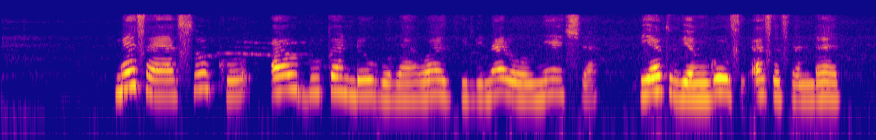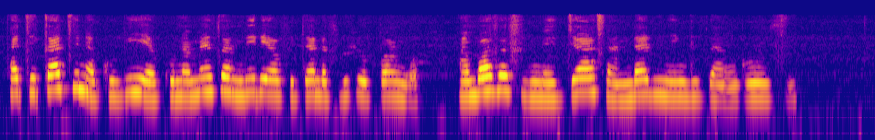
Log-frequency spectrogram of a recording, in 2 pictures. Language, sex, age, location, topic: Swahili, female, 36-49, Kisumu, finance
